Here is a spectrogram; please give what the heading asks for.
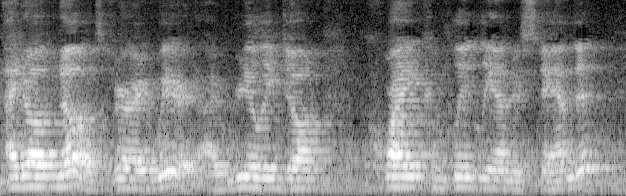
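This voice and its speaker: A man's voice: fairly high pitch, steady tone, normal speed, darkish tone. A man giving a talk at a university speaks in a loose, thinking-aloud way as he answers questions from the audience. He is recorded from far off in an echoey lecture hall, with noise underneath.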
